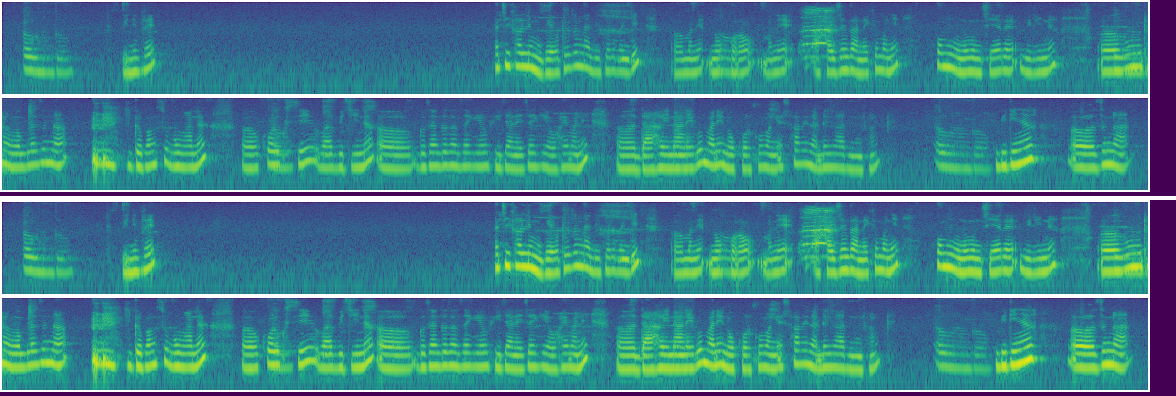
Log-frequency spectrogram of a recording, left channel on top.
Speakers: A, on the right; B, on the right.
A: औ नंगौ।
B: बेनिफ्राय आथिखालनि मुगायावथ' जोंना बेफोरबायदि माने न'खराव
A: औ
B: माने आखाइजों दानायखौ माने खम नुनो मोनसै आरो बिदिनो
A: औ
B: बुंनो
A: नंगौ
B: थाङोब्ला जोंना गोबां सुबुङानो खल
A: औ
B: खुसि बा बिदिनो गोजान गोजान जायगायाव हि जानाय जायगायावहाय माने दाहैनानैबो
A: औ
B: माने न'खरखौ माने सालायना दोङो आरो नोंथां
A: औ नंगौ।
B: बिदिनो ओ जोंना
